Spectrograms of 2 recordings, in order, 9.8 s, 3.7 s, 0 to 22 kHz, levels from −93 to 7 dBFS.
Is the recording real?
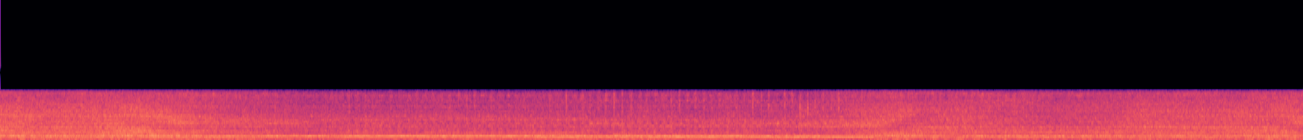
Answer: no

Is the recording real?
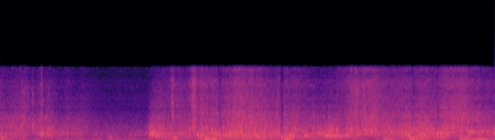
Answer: no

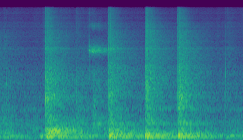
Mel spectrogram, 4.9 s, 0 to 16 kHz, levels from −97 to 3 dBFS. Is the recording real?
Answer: no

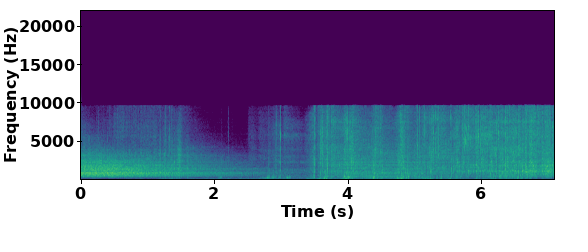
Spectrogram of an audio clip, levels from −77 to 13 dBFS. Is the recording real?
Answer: no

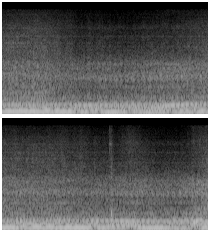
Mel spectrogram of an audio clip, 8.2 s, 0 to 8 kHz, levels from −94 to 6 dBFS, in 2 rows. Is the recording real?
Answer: no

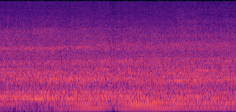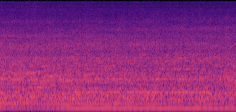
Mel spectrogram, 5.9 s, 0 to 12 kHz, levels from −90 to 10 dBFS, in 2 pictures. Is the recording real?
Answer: no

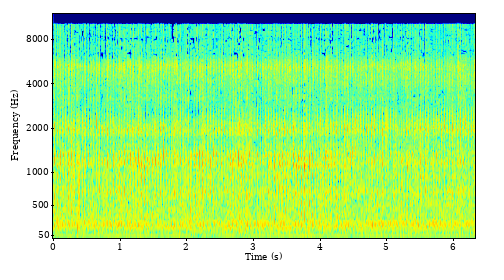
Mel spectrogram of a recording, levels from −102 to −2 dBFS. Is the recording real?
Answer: yes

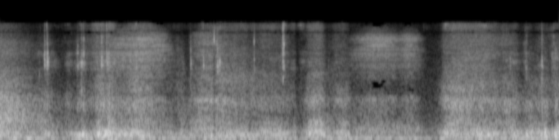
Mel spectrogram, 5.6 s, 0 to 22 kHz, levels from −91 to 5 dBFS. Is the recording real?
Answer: yes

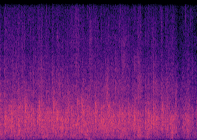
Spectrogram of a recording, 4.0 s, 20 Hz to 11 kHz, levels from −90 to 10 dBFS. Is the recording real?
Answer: yes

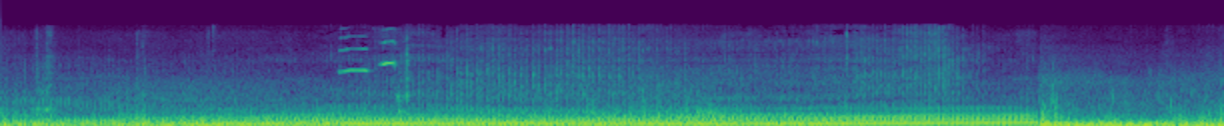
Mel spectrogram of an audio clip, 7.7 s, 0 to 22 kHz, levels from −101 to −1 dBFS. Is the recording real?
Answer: yes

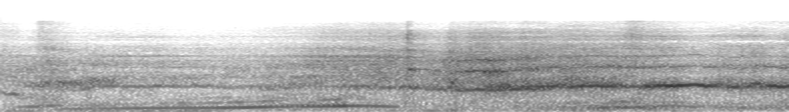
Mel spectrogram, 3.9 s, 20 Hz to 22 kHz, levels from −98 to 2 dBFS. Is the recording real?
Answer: no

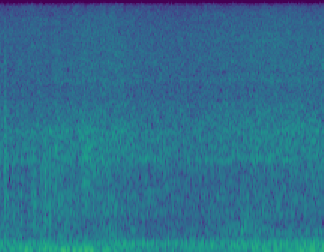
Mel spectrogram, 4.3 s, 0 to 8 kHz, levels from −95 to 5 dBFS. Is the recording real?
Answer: no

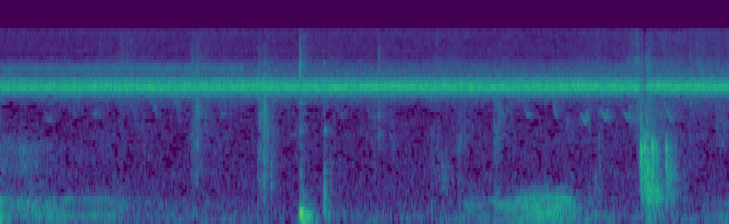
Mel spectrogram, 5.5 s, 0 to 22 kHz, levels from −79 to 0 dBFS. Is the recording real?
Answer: yes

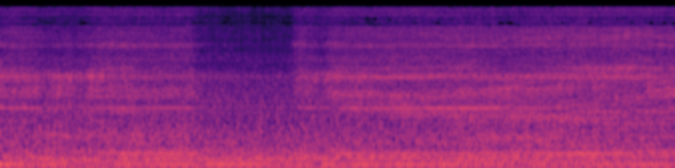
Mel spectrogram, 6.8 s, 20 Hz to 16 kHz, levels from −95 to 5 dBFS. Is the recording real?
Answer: yes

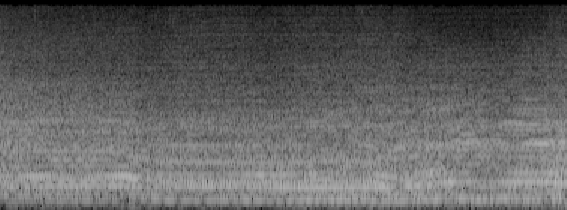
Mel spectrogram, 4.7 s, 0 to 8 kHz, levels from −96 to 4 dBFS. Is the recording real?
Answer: yes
